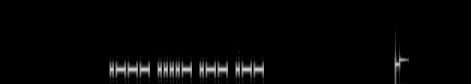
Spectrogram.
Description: Morse code, heard as a keyed tone, about 40 wpm, 690 Hz. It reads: J4WW
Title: Four Challenging Letter-Number Combinations 40wpm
